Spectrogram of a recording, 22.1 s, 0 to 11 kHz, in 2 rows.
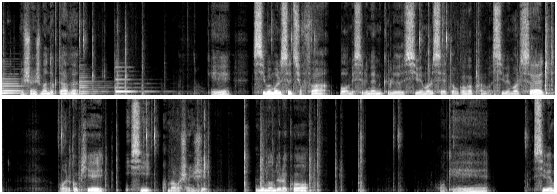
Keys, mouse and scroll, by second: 0.0 ctrl+Up, 1.5 click, 2.2 ctrl+Up, 5.4-6.0 drag, 6.2 click, 8.2 click, 8.8 click, 9.8 shift+Down, 10.8 ctrl+c, 12.2 click, 13.1 ctrl+v, 13.8 click, 15.0 Right, 17.2 shift+f, 17.7 shift+Escape, 18.8 click, 20.0-21.7 drag.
